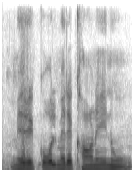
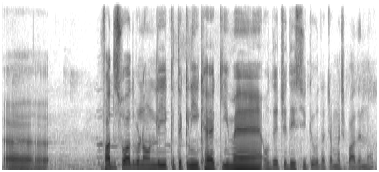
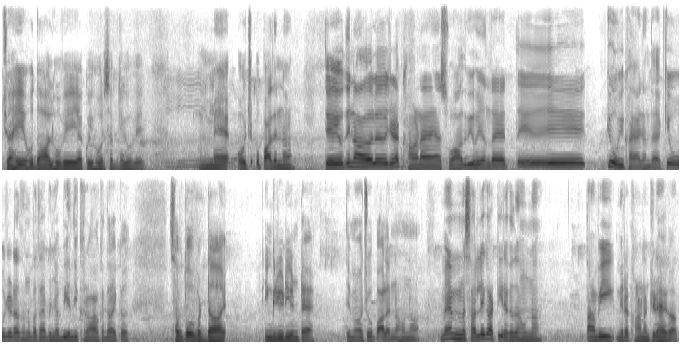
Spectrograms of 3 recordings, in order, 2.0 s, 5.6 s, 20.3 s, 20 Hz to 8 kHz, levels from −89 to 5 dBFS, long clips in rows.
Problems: constant background noise, background conversations at intervals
